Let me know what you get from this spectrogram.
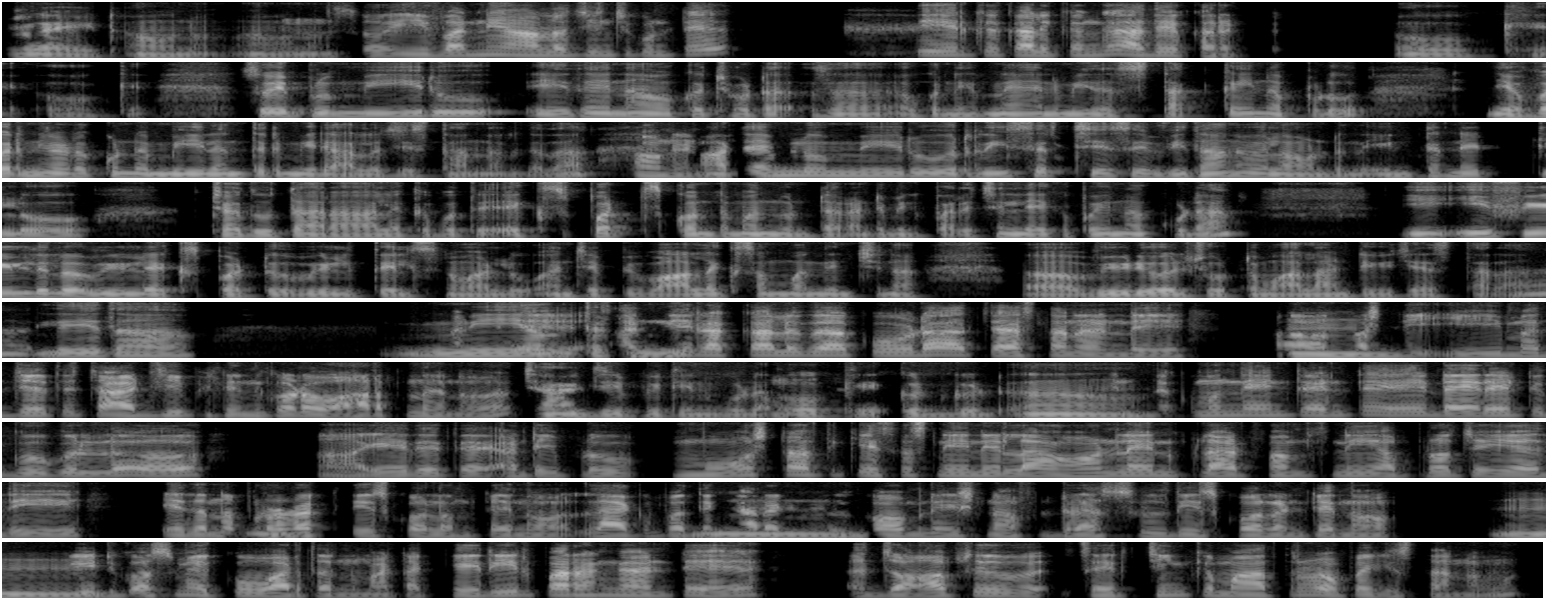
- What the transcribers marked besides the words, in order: in English: "రైట్"; in English: "సో"; other background noise; in English: "కరెక్ట్"; in English: "సో"; in English: "స్టక్"; in English: "రీసెర్చ్"; in English: "ఇంటర్నెట్‌లో"; in English: "ఎక్స్‌పర్ట్స్"; in English: "ఫీల్డ్‌లో"; in English: "ఫస్ట్"; in English: "చాట్‌జిపిటిని"; in English: "చాట్‌జిపిటిని"; in English: "గుడ్, గుడ్"; in English: "డైరెక్ట్ గూగుల్‌లో"; in English: "మోస్ట్ ఆఫ్ ది కేసెస్"; in English: "ఆన్‍లైన్ ప్లాట్‍ఫామ్స్‌ని అప్రోచ్"; in English: "ప్రోడక్ట్"; in English: "కరెక్ట్ కాంబినేషన్ ఆఫ్"; in English: "కెరీర్"; in English: "సెర్చింగ్‌కి"
- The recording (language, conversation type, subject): Telugu, podcast, ఒంటరిగా ముందుగా ఆలోచించి, తర్వాత జట్టుతో పంచుకోవడం మీకు సబబా?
